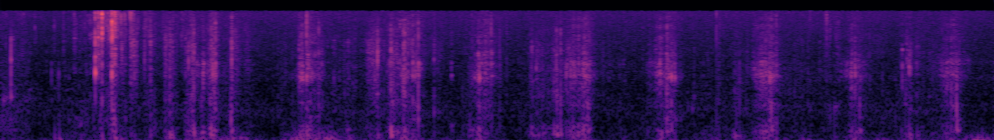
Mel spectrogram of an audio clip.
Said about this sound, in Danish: Jeg har puttet en helt kiks ind i munden.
